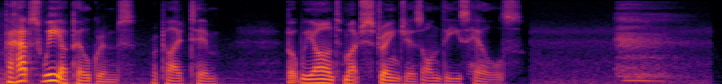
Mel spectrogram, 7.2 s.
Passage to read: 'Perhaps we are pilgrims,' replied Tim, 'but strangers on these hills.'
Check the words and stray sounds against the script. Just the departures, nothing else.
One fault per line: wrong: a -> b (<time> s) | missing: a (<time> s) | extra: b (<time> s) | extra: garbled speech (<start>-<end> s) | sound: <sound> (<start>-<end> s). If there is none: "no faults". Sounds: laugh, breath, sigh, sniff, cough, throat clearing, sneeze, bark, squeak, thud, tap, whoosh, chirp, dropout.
extra: we aren't much (3.0 s)
sound: sigh (6.1-7.0 s)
